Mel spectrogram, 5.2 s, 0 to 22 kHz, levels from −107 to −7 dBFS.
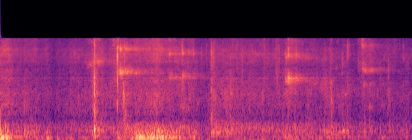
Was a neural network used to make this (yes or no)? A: yes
